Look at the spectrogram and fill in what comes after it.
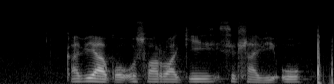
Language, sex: Northern Sotho, male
